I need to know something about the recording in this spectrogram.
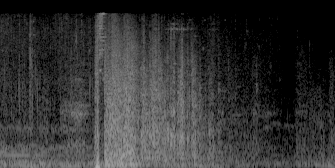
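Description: A wooden door creaks open.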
